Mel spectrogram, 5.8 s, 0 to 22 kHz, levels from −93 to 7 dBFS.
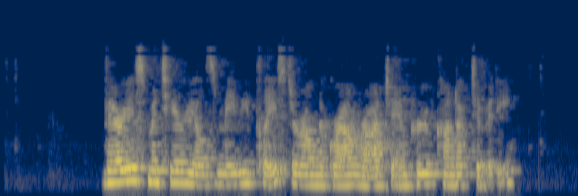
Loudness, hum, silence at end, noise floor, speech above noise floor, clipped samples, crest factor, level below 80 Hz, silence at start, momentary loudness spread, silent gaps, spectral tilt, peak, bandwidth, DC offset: -19 LUFS; none; 0.65 s; -76 dBFS; 58 dB; under 0.1%; 16 dB; -70 dBFS; 1.05 s; 12 LU; none; -6.5 dB/octave; -2 dBFS; 9.2 kHz; under 0.1%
